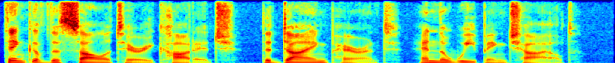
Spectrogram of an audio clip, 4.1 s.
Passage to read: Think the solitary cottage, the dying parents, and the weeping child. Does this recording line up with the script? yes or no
no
